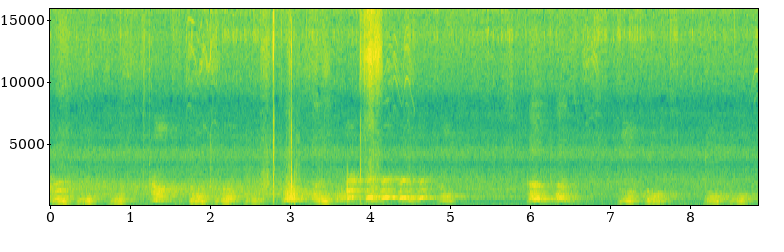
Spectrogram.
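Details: Coyotes yowling at night near a driveway: a chorus of short, rapid, wavering yips and barks, with a brief high drawn-out wail in the middle, then more scattered yipping bursts.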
